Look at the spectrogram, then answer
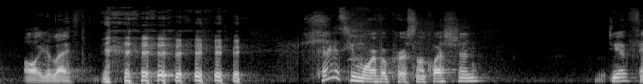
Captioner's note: Sadhguru Laughs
